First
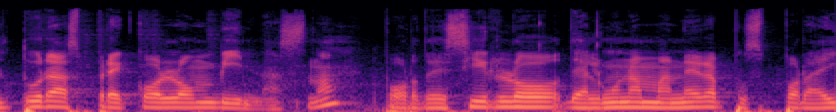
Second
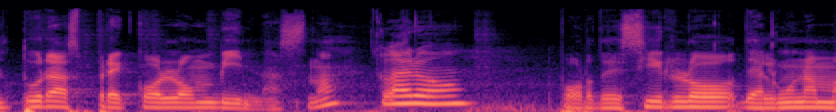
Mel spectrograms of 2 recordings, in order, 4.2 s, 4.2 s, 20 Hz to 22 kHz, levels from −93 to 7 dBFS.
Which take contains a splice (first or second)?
first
